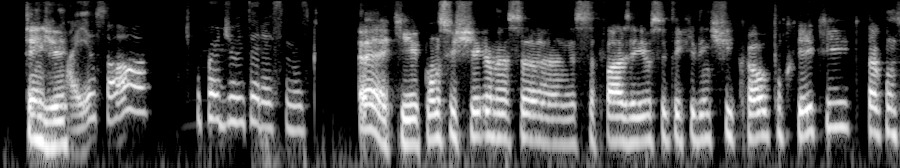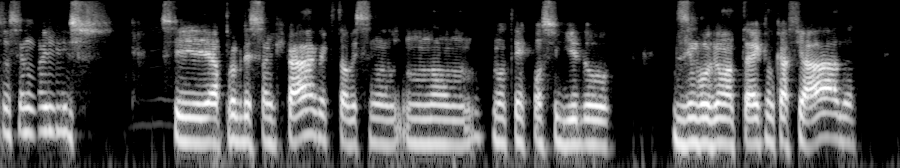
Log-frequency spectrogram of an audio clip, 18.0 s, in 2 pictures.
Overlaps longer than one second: none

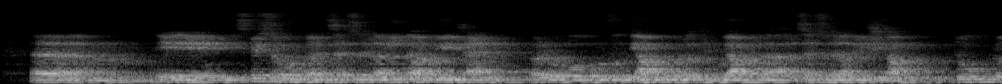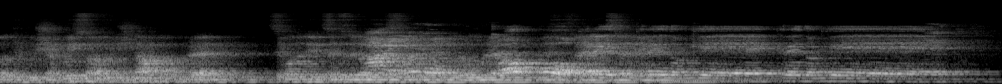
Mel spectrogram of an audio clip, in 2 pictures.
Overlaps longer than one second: present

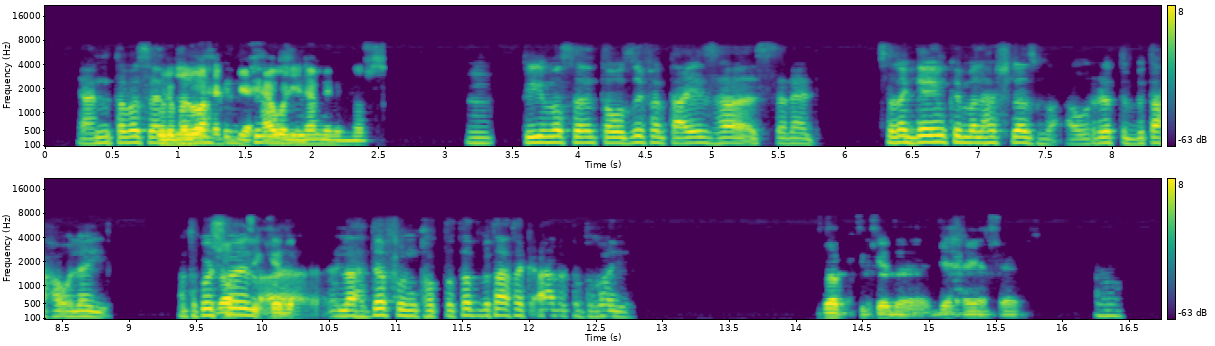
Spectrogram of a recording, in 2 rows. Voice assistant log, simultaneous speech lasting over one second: present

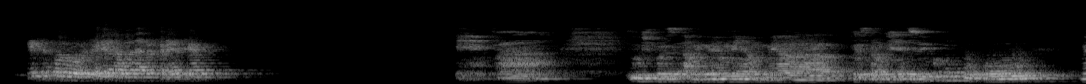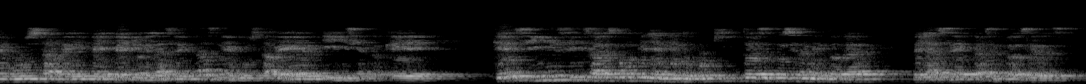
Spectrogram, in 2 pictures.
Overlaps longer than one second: none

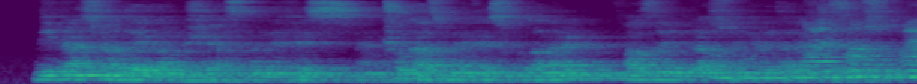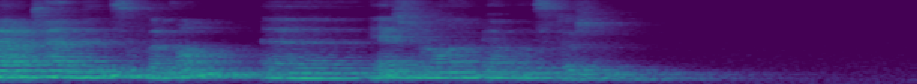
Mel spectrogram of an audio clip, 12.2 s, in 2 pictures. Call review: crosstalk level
present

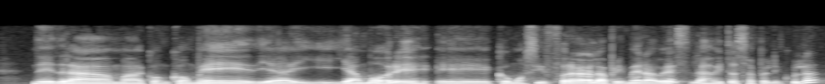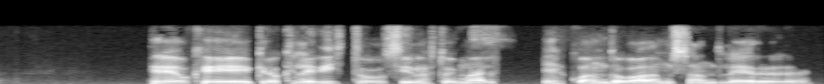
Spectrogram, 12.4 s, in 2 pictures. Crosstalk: none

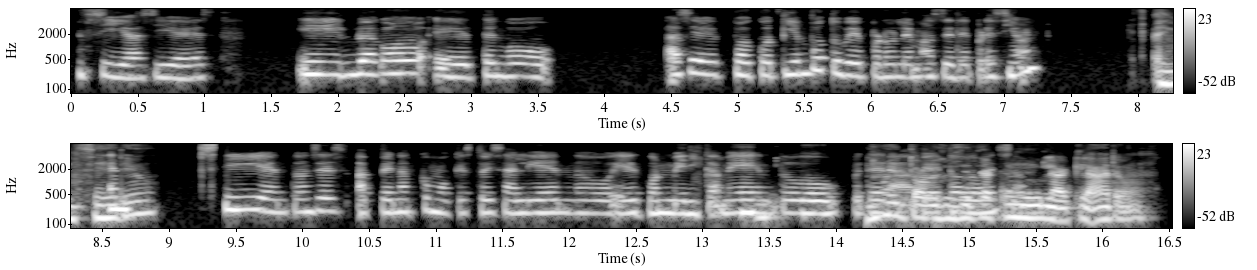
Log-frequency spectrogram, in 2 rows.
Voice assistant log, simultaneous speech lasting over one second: present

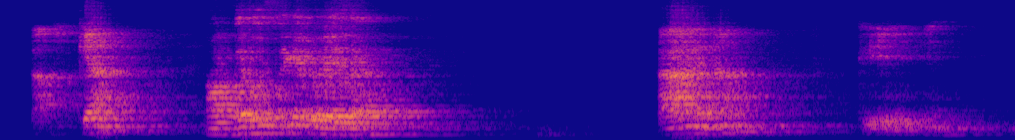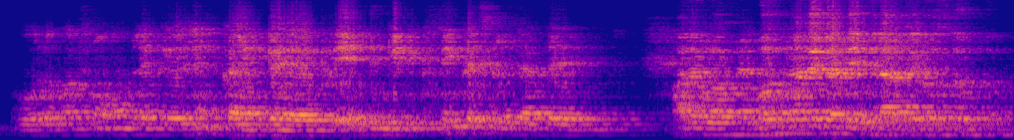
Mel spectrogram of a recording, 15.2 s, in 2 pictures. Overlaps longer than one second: present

